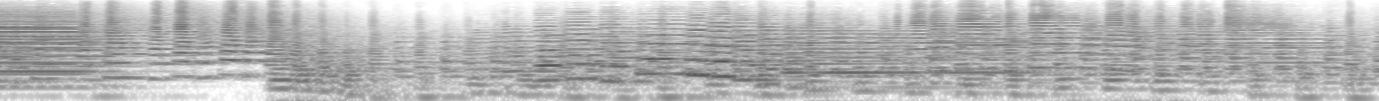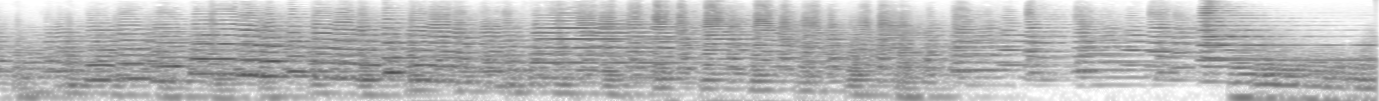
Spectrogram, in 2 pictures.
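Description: Brass octet of trumpets, horn, trombones and tuba playing in chords and overlapping lines. The low bass drops out briefly about a second in and again near the end.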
